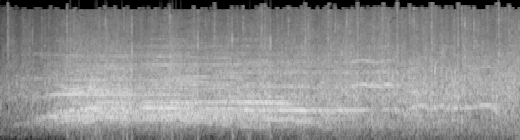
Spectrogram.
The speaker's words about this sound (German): Der lauteste Applaus des Abends bitte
